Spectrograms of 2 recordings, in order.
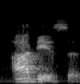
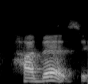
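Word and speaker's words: ᾅδης: 이것을 아디스, 제가 현대 그리스 말로 발음을 해봤어요. 일반 신학교에서는 하데스 이렇게 발음하는데 아디스, 이 영어로는 헤이디스 이렇게 그리스 말에서 그냥 음역을 해왔습니다.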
